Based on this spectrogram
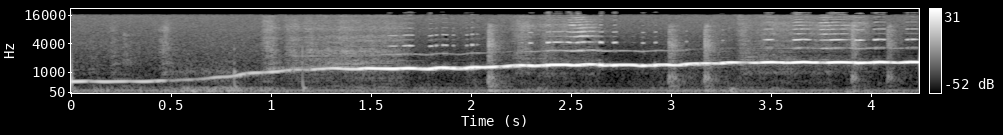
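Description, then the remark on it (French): A musical saw, held straight and bowed to demonstrate a low and a high note, makes one long, pure, eerie tone that glides upward from a lower pitch and then holds steady, fairly loud, with no talking over it. “Et je frotte avec un archet pour obtenir le son.”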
